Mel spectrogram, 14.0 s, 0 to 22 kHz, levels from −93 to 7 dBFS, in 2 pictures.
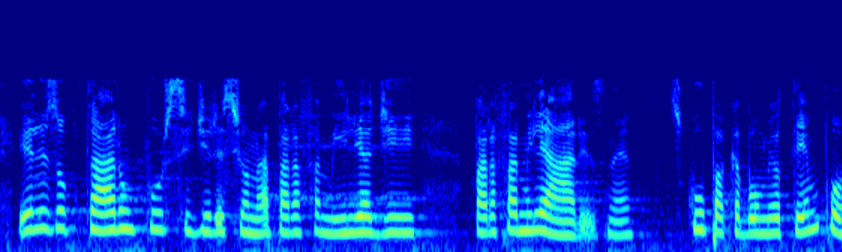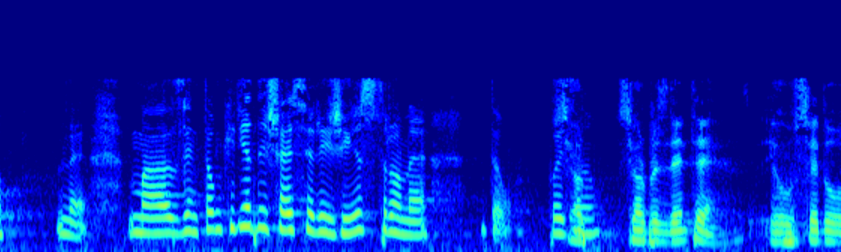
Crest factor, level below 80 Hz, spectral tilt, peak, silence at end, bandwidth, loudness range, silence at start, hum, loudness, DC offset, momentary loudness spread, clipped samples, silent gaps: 18 dB; -76 dBFS; -4.5 dB/octave; -26 dBFS; 0 s; 7.2 kHz; 3 LU; 0 s; none; -45 LUFS; under 0.1%; 14 LU; under 0.1%; none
